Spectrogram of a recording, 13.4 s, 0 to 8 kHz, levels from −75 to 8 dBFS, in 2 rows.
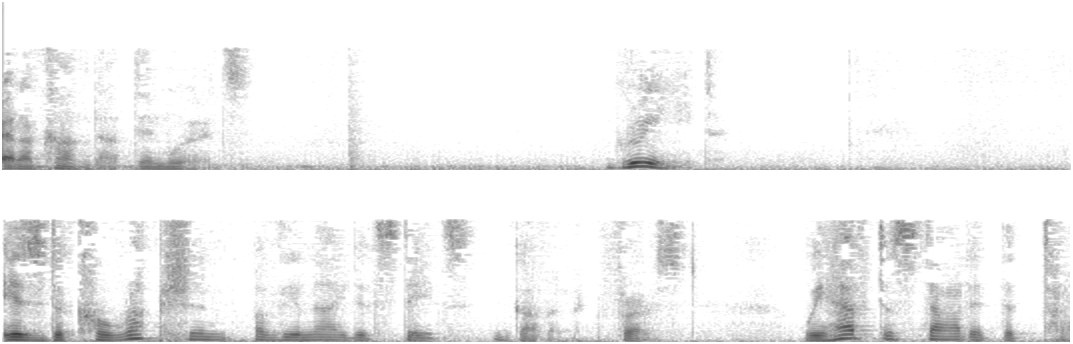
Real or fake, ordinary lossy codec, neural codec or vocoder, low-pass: fake; MP3, 24 kbps; codec, 16 kHz, 1.1 kbps, Voila-Tokenizer; 7.2 kHz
